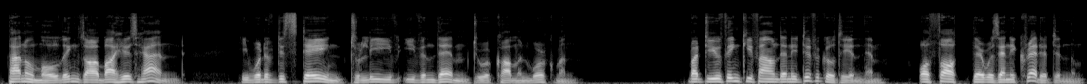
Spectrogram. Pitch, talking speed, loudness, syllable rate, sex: 105 Hz, 205 wpm, -18 LUFS, 5.9 syllables/s, male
